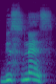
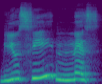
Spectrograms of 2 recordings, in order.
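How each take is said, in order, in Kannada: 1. ಇದು 'biz' ಎಂದು ಶುರುವಾಗುತ್ತದೆ ಮತ್ತು ಎರಡು ಉಚ್ಚಾರಾಂಶಗಳಿವೆ. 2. ಇದು 'byoo' ಎಂದು ಶುರುವಾಗುತ್ತದೆ ಮತ್ತು ಮೂರು ಉಚ್ಚಾರಾಂಶಗಳಿವೆ. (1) "ಬಿಸ್ನೆಸ್ ಅಂತಾರೆ" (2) "ನೋ, ದಿಸ್ ಇಸ್ ರಾಂಗ್"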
